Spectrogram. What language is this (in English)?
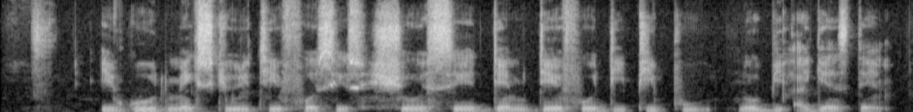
Nigerian Pidgin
